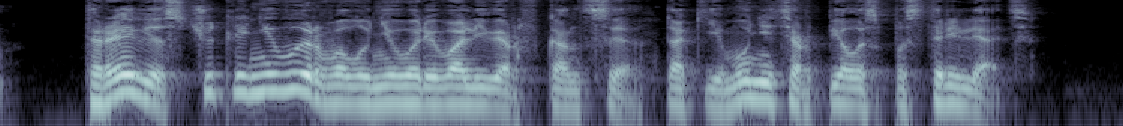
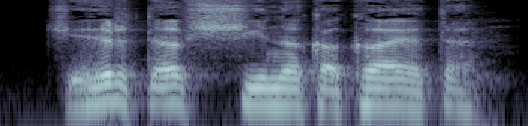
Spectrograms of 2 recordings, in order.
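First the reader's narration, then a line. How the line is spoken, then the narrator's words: Muttered under breath. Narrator (Russian): пробормотал себе под нос Билл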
